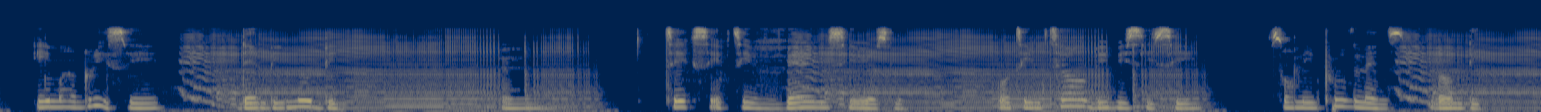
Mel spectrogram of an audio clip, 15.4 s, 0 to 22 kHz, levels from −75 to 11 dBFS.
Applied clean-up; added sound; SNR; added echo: none; Squeak; 12 dB; none.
